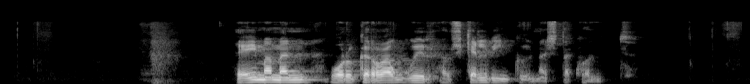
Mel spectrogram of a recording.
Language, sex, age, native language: Icelandic, male, 70-79, Icelandic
